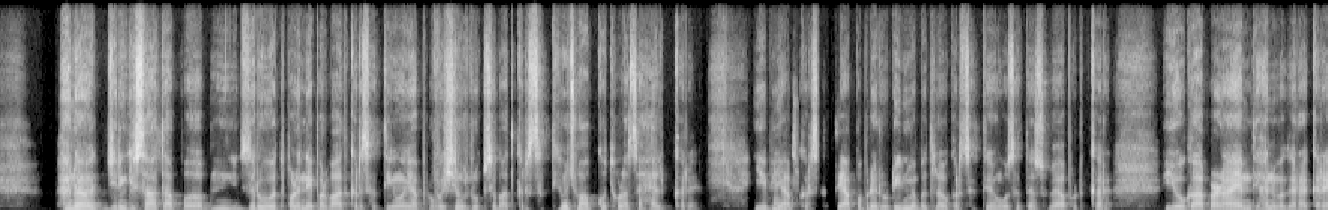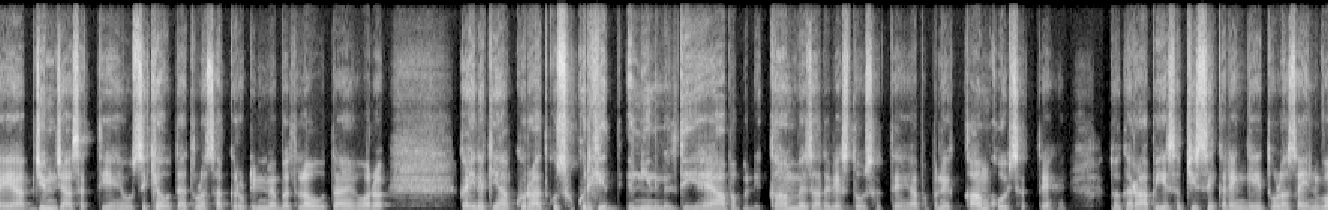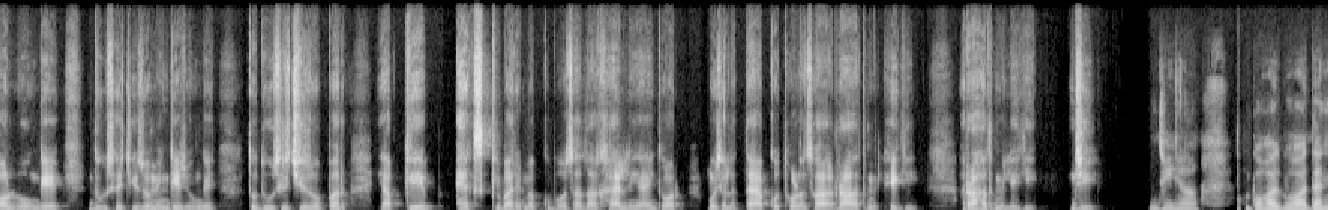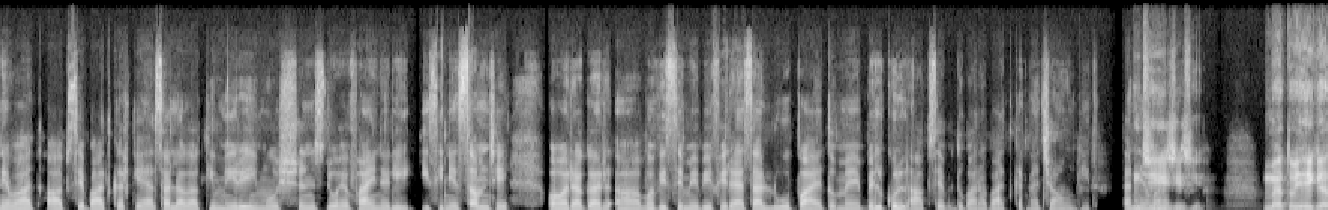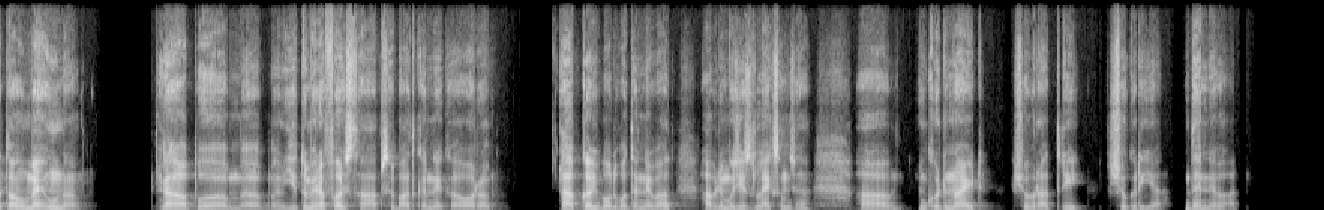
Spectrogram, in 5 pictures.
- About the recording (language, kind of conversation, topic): Hindi, advice, सोशल मीडिया पर अपने पूर्व साथी को देखकर बार-बार मन को चोट क्यों लगती है?
- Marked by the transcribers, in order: in English: "प्रोफ़ेशनल"; in English: "हेल्प"; in English: "रूटीन"; in English: "रूटीन"; in English: "इन्वॉल्व"; in English: "एंगेज"; in English: "एक्स"; tapping; in English: "इमोशन्स"; in English: "फाइनली"; in English: "लूप"; in English: "गुड नाइट"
